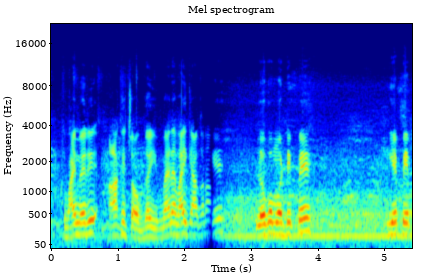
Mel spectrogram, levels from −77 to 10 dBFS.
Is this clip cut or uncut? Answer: cut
